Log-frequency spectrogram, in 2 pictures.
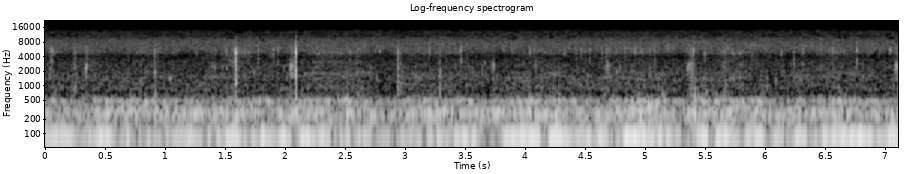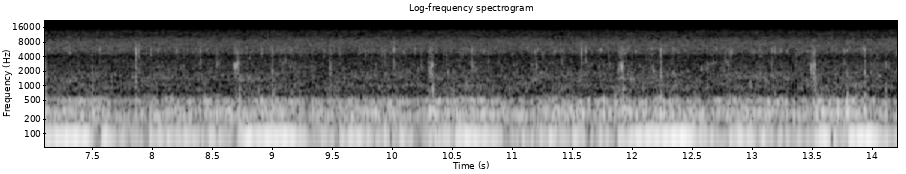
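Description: Old Town Predator PDL pedal-drive kayak under way: a steady low rumble from the drive and hull, swelling and easing unevenly, with faint light ticks over it.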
